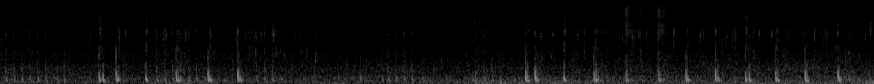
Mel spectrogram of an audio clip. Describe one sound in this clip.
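Footsteps thud at an even pace on hard ground.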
